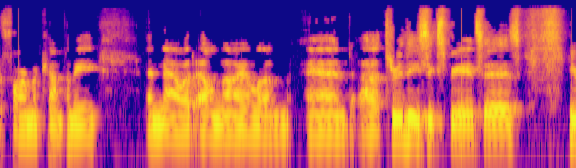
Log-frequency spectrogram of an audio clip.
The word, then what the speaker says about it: Alnylam: How do you pronounce it? Alnylam. Alnylam, yeah.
